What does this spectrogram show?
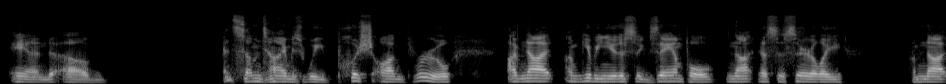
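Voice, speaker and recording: A man's medium-pitched, flat, monotone voice, dry and close with no echo, over a quiet background. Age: 60s. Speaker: pastor. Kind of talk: bible study teaching. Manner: conversational, with many fillers.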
